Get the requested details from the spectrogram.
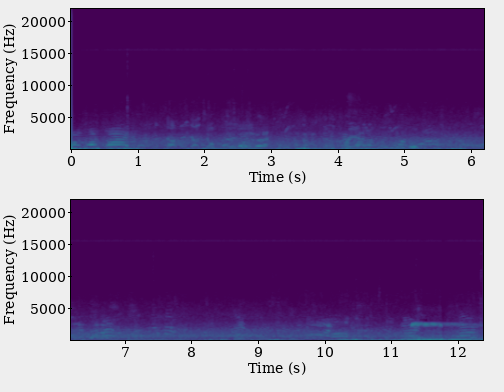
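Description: Men shout and call to each other across an open field.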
